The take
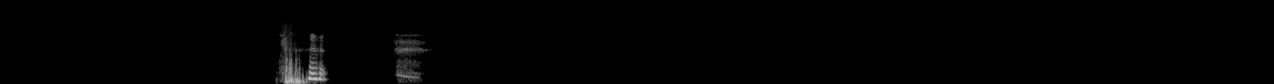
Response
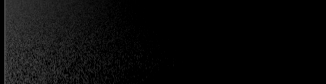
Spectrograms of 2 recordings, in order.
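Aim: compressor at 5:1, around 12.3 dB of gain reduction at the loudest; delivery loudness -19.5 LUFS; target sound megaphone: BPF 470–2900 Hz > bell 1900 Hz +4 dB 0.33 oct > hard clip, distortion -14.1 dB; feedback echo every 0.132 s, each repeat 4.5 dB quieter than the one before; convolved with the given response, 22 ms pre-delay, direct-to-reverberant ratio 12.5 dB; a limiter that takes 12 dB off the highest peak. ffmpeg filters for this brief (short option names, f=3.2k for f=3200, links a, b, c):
-filter_complex "[0:a]acompressor=threshold=-30dB:ratio=5,alimiter=level_in=6dB:limit=-24dB:level=0:latency=1,volume=-6dB,aecho=1:1:132|264|396|528|660|792|924|1056|1188:0.596|0.357|0.214|0.129|0.0772|0.0463|0.0278|0.0167|0.01,asplit=2[a][b];[1:a]atrim=start_sample=2205,adelay=22[c];[b][c]afir=irnorm=-1:irlink=0,volume=-18dB[d];[a][d]amix=inputs=2:normalize=0,highpass=470,lowpass=2.9k,equalizer=f=1.9k:t=o:w=0.33:g=4,asoftclip=type=hard:threshold=-38.5dB,volume=27.5dB"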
